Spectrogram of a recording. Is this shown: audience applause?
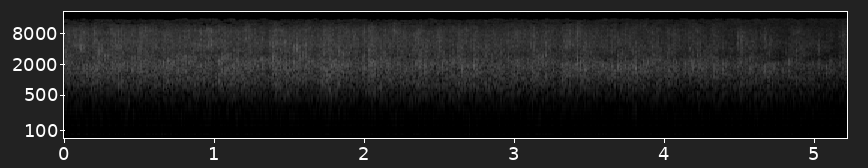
yes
